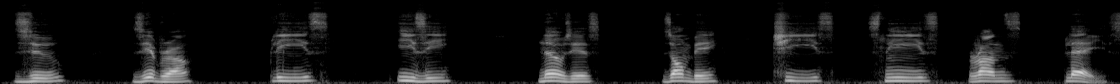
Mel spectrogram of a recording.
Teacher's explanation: Z is voiced, lenis, alveolar, fricative consonant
